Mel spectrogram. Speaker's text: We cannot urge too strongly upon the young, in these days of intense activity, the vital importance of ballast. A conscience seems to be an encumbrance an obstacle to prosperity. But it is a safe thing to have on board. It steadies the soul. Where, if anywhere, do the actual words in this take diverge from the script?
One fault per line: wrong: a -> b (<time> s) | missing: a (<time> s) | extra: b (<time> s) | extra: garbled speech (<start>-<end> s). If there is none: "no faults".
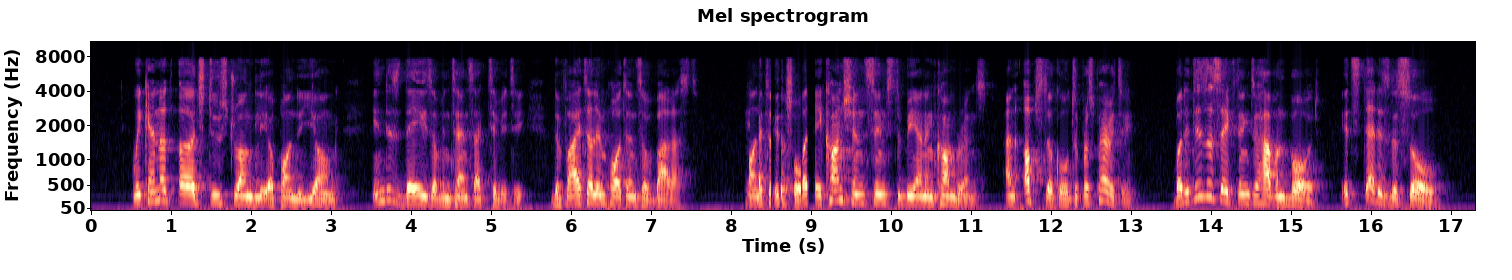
extra: garbled speech (8.2-9.0 s)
